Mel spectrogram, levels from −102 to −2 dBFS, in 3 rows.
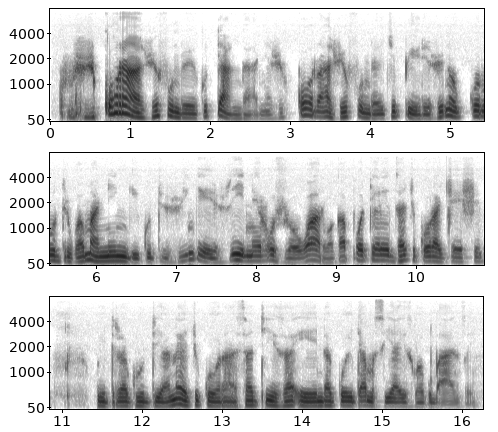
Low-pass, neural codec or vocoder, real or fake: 7.2 kHz; none; real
